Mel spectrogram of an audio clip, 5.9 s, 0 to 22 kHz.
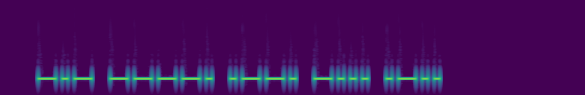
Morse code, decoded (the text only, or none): K9PBL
